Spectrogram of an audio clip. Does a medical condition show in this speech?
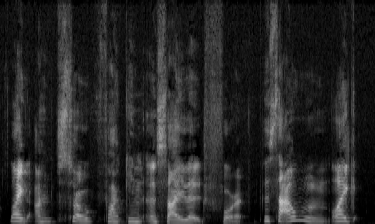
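Yes: spastic cerebral palsy, mixed.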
